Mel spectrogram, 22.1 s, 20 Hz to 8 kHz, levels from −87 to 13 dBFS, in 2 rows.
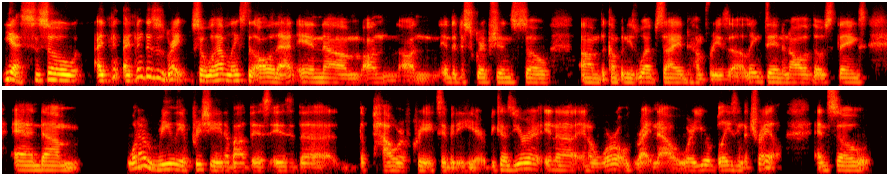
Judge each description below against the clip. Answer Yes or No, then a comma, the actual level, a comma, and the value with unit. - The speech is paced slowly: No, average, 185 wpm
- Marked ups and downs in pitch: Yes, wide, 5.7 semitones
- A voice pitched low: Yes, low, 120 Hz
